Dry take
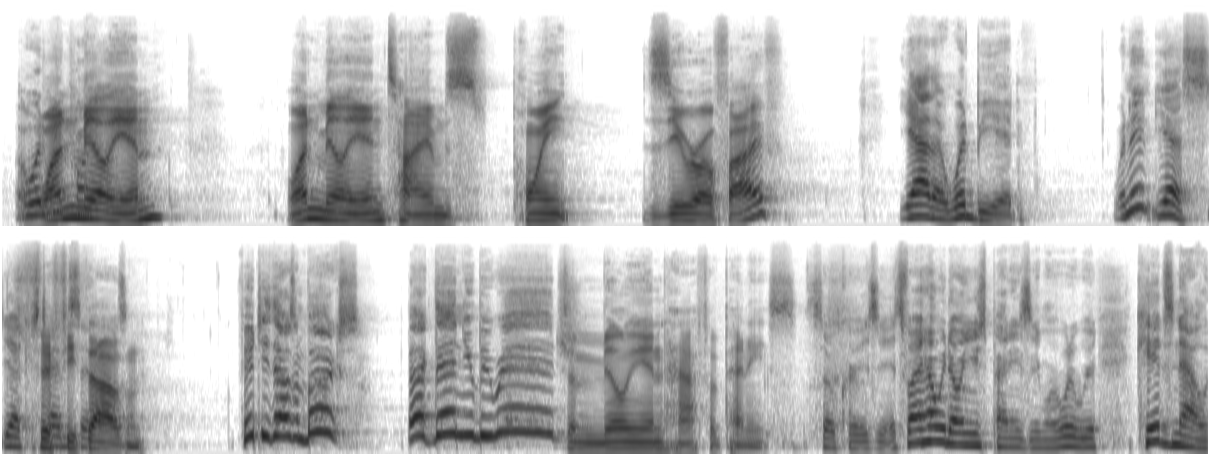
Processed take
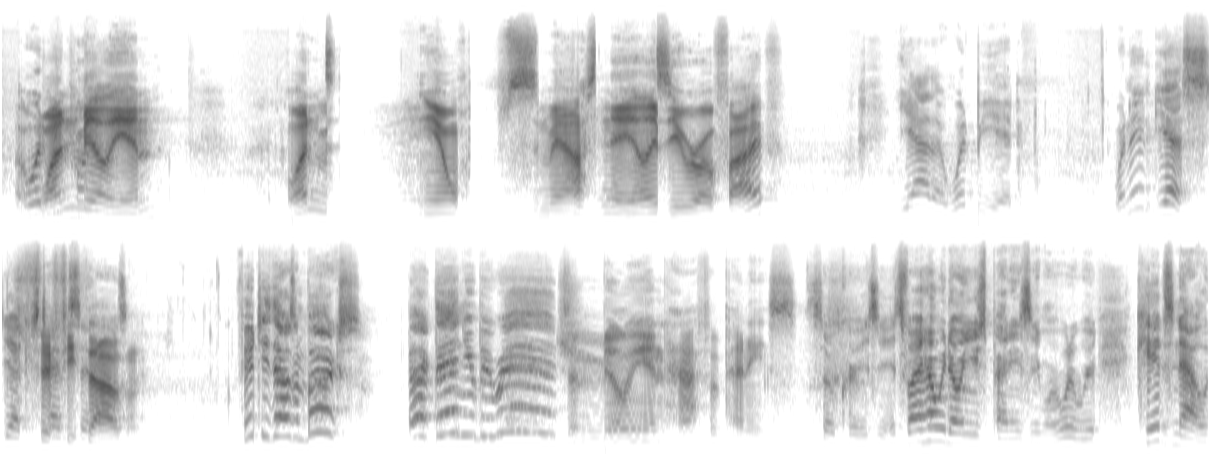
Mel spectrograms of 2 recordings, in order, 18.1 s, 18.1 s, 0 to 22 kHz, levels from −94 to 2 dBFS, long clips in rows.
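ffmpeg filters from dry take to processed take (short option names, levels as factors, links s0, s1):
-filter_complex "[0:a]asettb=1/sr,asplit=3[s0][s1][s2];[s0]atrim=end=0.404[s3];[s1]atrim=start=0.4:end=1.16,asetpts=PTS-STARTPTS,afade=t=in:d=0.004:c=qsin,afade=t=out:st=0.756:d=0.004:c=qsin,equalizer=f=640:w=1.5:g=-7.5[s4];[s2]atrim=start=1.156[s5];[s3][s4]acrossfade=d=0.004:c1=hsin:c2=qsin[s6];[s6][s5]acrossfade=d=0.004:c1=qsin:c2=hsin,asettb=1/sr,asplit=3[s7][s8][s9];[s7]atrim=end=5.684[s10];[s8]atrim=start=5.68:end=8.58,asetpts=PTS-STARTPTS,afade=t=in:d=0.004:c=qsin,afade=t=out:st=2.896:d=0.004:c=qsin,acompressor=threshold=0.0178:ratio=3:attack=3.2:release=140:knee=1:detection=peak[s11];[s9]atrim=start=8.576[s12];[s10][s11]acrossfade=d=0.004:c1=hsin:c2=qsin[s13];[s13][s12]acrossfade=d=0.004:c1=qsin:c2=hsin,asettb=1/sr,asplit=3[s14][s15][s16];[s14]atrim=end=11.674[s17];[s15]atrim=start=11.67:end=14.61,asetpts=PTS-STARTPTS,afade=t=in:d=0.004:c=qsin,afade=t=out:st=2.936:d=0.004:c=qsin,flanger=delay=15.5:depth=6.9:speed=2.2[s18];[s16]atrim=start=14.606[s19];[s17][s18]acrossfade=d=0.004:c1=hsin:c2=qsin[s20];[s20][s19]acrossfade=d=0.004:c1=qsin:c2=hsin,asettb=1/sr,asplit=3[s21][s22][s23];[s21]atrim=end=16.094[s24];[s22]atrim=start=16.09:end=16.88,asetpts=PTS-STARTPTS,afade=t=in:d=0.004:c=qsin,afade=t=out:st=0.786:d=0.004:c=qsin,highshelf=f=10000:g=9.5[s25];[s23]atrim=start=16.876[s26];[s24][s25]acrossfade=d=0.004:c1=hsin:c2=qsin[s27];[s27][s26]acrossfade=d=0.004:c1=qsin:c2=hsin,asplit=3[s28][s29][s30];[s28]atrim=end=2.432[s31];[s29]atrim=start=2.428:end=4.912,asetpts=PTS-STARTPTS,areverse[s32];[s30]atrim=start=4.908[s33];[s31][s32]acrossfade=d=0.004:c1=hsin:c2=hsin[s34];[s34][s33]acrossfade=d=0.004:c1=hsin:c2=hsin,highpass=f=1300:w=0.5412,highpass=f=1300:w=1.3066,acompressor=mode=upward:threshold=0.00891:ratio=2.5,volume=0.447"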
